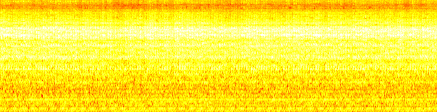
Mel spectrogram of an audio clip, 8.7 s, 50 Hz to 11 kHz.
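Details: New Beko WY124PT44MW 12 kg washing machine, 3rd or 4th use, light load: loud steady clatter with a fast rattle about four per second; cause found to be a transport bolt left in, and feet lock-nuts not set.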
